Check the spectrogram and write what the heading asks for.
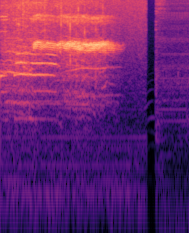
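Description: Held musical chords from a TV news broadcast's break bumper, played through a television set's speaker, with a high steady tone joining about half a second in. The sound fades after about a second and a half and cuts off abruptly just before the end, as the videotape is stopped.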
